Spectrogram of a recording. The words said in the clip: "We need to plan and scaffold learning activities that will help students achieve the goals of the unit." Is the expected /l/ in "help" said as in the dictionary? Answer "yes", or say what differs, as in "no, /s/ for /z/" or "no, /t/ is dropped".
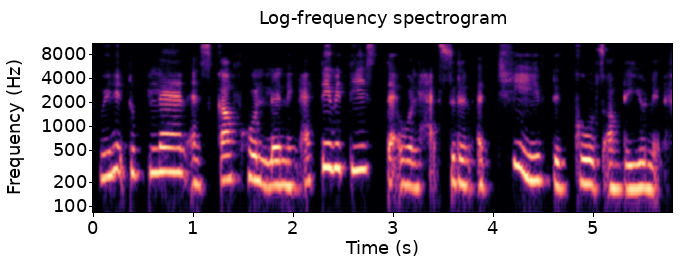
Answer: no, /l/ is dropped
